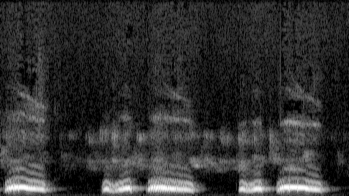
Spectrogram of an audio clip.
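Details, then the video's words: A decoy spotted dove gives its cooing song. Low, mellow phrases pair a quick double note with a longer sustained coo, repeated roughly every one and a half seconds, with silence between phrases. "Chim Cu Gáy Mồi gáy gù cực chất"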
